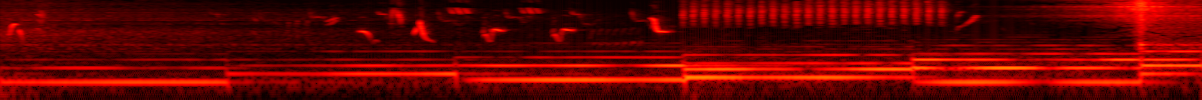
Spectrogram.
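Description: Background music: slow, held chords that change about once a second, with bird chirps and a brief rapid trill over them in the first half.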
